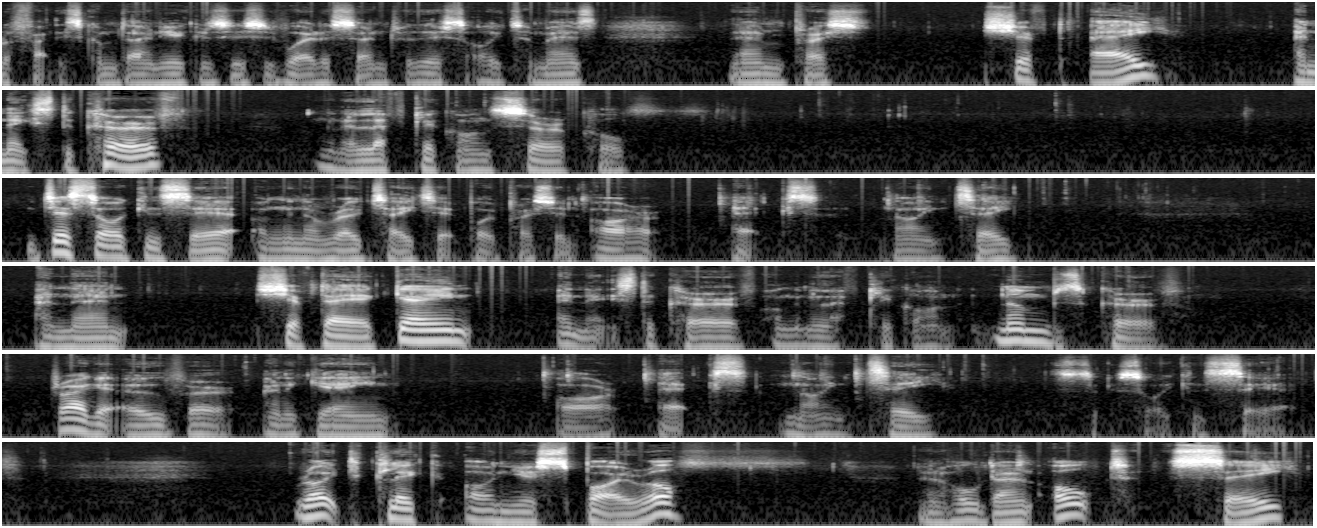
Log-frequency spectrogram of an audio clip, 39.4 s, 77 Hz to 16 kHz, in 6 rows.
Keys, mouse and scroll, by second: 5.3 shift+a, 10.6 click, 15.9 r, 21.1 shift+a, 26.2 click, 29.0 r, 32.0-32.5 scroll up 3, 34.2 right click.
